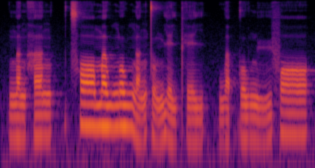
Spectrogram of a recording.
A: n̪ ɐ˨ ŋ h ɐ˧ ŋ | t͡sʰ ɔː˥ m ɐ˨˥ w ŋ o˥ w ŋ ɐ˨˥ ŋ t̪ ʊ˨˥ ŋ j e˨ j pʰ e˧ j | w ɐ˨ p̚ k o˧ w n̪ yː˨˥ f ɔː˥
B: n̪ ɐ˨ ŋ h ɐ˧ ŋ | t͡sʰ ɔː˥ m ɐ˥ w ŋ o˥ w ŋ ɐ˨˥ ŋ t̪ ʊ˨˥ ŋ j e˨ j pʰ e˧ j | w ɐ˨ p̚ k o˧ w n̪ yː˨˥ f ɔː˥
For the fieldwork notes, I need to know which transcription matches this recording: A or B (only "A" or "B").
B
